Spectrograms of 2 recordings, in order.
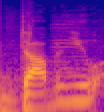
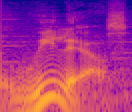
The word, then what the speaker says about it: Willers: So W-I-L-L-E-R-S. For a Frenchman is wheelers. For us, it's willers.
